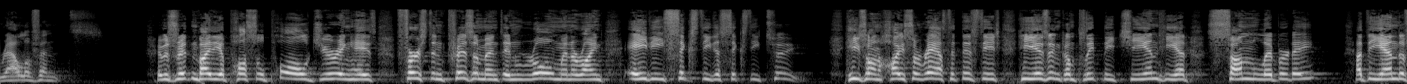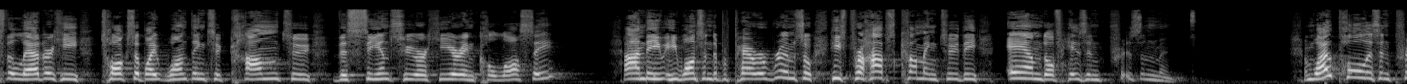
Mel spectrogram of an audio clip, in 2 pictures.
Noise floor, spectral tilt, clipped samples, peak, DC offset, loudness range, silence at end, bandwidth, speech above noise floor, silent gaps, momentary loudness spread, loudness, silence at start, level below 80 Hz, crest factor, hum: -67 dBFS; -3 dB/octave; under 0.1%; 0 dBFS; under 0.1%; 4 LU; 0 s; 14 kHz; 49 dB; none; 12 LU; -17 LUFS; 0 s; -64 dBFS; 18 dB; none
